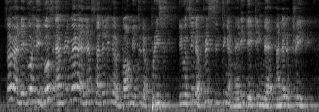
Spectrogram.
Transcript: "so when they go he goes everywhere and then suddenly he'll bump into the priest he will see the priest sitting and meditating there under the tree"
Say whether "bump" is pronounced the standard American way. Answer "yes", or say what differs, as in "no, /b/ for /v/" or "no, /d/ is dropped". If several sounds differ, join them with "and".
no, /p/ is dropped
